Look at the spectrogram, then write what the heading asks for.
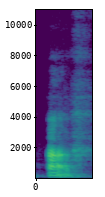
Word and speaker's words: of: So the first word here, up here, we're going to use the schwa sound to pronounce that vowel sound. So it's going to be uff. Uff. So that vowel sound's gonna be a lazy schwa sound.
